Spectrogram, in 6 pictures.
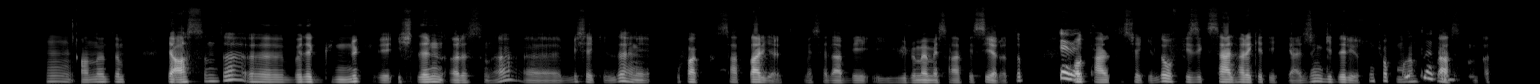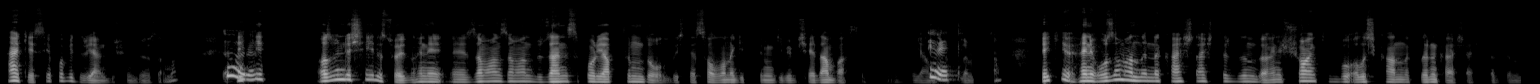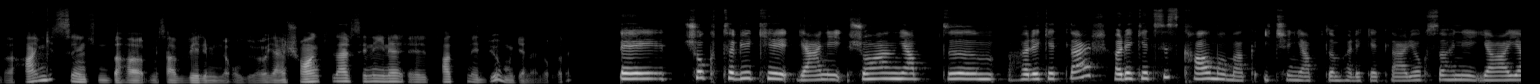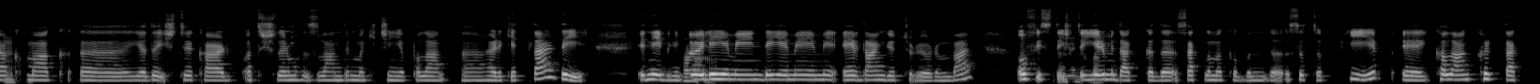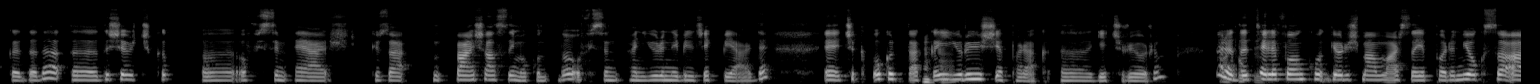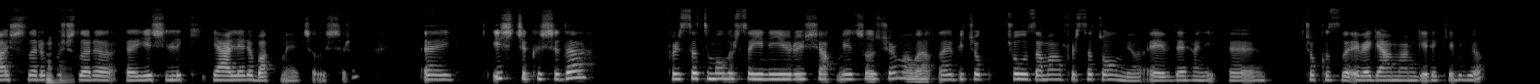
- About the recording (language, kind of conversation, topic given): Turkish, podcast, Egzersizi günlük rutine dahil etmenin kolay yolları nelerdir?
- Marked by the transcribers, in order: tongue click; other background noise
